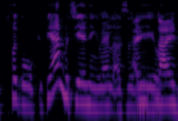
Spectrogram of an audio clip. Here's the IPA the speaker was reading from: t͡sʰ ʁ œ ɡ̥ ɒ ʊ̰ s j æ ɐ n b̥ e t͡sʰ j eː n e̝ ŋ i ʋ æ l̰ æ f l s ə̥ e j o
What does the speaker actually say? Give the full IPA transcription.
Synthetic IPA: t͡sʰ ʁ œ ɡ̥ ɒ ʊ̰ f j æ ɐ n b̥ e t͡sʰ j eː n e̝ ŋ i ʋ æ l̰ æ l s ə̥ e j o

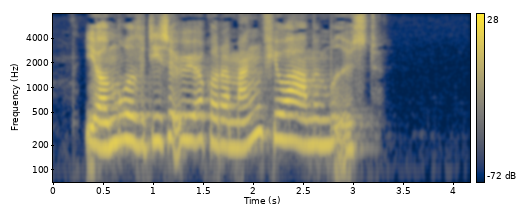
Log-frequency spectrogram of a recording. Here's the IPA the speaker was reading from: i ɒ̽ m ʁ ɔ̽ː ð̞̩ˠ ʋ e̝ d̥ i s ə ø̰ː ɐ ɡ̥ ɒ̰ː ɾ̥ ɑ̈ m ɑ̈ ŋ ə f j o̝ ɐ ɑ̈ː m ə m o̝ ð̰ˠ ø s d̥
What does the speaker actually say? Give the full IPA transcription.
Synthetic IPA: i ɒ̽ m ʁ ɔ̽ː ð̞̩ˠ ʋ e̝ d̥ i s ə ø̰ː ɐ ɡ̥ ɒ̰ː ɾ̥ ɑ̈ m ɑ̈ ŋ ə f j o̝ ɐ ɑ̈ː m ə m o̝ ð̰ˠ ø s d̥

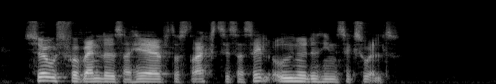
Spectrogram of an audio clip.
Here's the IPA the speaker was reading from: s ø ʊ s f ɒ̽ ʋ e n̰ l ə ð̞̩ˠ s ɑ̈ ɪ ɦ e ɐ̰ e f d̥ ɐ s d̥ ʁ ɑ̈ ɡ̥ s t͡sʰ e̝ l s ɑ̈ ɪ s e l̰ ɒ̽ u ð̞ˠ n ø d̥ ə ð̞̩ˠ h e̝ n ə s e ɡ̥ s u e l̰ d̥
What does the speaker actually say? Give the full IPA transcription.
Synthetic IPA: s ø ʊ s f ɒ̽ ʋ æ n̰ l ə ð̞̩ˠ s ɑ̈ ɪ ɦ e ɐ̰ e f d̥ ɐ s d̥ ʁ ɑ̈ ɡ̥ s t͡sʰ e̝ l s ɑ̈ ɪ s e l̰ ɒ̽ u ð̞ˠ n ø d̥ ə ð̞̩ˠ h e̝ n ə s e ɡ̥ s u e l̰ d̥

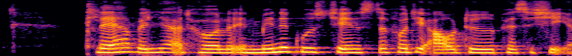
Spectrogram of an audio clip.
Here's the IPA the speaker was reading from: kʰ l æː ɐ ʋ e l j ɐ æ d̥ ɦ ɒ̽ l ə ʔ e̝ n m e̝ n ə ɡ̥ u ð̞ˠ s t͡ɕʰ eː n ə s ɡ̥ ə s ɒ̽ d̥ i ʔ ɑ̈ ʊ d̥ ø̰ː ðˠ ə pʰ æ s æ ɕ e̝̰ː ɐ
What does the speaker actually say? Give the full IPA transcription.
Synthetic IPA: kʰ l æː ɐ ʋ e l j ɐ æ d̥ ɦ ɒ̽ l ə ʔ e̝ n m e̝ n ə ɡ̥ u ð̞ˠ s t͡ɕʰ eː n ə s d̥ ə f ɒ̽ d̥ i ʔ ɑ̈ ʊ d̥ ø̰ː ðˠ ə pʰ æ s æ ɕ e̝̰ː ɐ

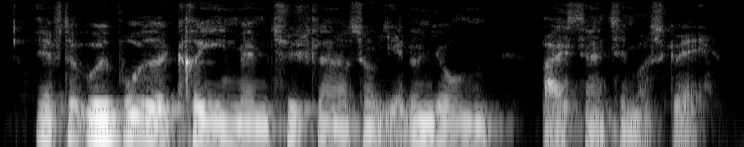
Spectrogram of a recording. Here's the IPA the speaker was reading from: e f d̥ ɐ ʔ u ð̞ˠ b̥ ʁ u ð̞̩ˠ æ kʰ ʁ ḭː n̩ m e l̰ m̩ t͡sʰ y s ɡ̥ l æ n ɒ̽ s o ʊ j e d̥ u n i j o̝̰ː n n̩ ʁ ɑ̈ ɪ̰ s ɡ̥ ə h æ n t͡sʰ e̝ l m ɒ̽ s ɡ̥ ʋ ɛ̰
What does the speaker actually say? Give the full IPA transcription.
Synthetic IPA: e f d̥ ɐ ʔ u ð̞ˠ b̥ ʁ u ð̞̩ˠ æ kʰ ʁ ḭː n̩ m e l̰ m̩ t͡sʰ y s ɡ̥ l æ n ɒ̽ s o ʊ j e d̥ u n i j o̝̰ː n n̩ ʁ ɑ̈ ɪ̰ s d̥ ə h æ n t͡sʰ e̝ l m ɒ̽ s ɡ̥ ʋ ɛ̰

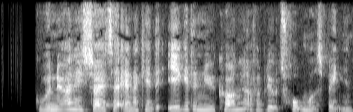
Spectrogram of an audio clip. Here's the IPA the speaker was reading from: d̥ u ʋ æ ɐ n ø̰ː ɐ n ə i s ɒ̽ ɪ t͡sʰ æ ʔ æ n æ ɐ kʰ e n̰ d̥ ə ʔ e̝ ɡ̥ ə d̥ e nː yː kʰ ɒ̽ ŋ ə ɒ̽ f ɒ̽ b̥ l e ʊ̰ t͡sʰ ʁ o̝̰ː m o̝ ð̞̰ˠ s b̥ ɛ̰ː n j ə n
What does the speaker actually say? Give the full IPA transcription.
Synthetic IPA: ɡ̥ u ʋ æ ɐ n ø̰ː ɐ n ə i s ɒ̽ ɪ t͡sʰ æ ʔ æ n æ ɐ kʰ e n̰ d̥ ə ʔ e̝ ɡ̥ ə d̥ e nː yː kʰ ɒ̽ ŋ ə ɒ̽ f ɒ̽ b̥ l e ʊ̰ t͡sʰ ʁ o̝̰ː m o̝ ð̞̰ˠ s b̥ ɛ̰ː n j ə n

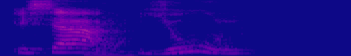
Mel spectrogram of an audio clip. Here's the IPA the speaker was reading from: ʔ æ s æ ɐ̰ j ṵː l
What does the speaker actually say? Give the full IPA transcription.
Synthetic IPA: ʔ i s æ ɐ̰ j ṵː l

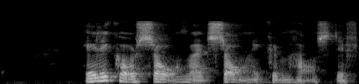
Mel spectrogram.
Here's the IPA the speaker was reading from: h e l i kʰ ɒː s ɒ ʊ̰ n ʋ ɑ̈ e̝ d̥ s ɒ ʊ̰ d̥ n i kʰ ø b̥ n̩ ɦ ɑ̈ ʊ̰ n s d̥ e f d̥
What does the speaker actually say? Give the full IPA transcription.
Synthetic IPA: h e l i kʰ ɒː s ɒ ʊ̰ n ʋ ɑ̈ e̝ d̥ s ɒ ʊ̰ n i kʰ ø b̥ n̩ ɦ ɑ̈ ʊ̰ n s d̥ e f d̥

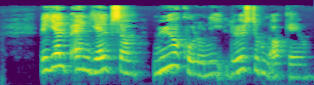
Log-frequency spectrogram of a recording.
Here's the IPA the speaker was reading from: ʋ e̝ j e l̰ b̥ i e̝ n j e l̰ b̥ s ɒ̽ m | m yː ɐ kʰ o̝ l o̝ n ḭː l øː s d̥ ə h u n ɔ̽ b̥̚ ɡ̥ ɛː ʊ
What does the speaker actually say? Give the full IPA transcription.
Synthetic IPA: ʋ e̝ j e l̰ b̥ æ e̝ n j e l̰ b̥ s ɒ̽ m | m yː ɐ kʰ o̝ l o̝ n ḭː l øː s d̥ ə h u n ɒ̽ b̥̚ ɡ̥ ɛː ʊ

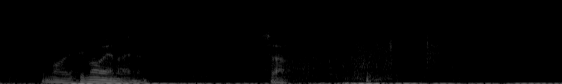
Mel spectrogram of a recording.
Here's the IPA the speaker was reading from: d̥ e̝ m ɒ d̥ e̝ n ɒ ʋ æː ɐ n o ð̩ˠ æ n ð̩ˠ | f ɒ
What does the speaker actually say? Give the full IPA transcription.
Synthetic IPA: d̥ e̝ m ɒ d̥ e̝ m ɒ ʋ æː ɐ n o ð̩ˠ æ n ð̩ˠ | s ɒ

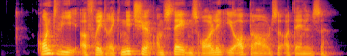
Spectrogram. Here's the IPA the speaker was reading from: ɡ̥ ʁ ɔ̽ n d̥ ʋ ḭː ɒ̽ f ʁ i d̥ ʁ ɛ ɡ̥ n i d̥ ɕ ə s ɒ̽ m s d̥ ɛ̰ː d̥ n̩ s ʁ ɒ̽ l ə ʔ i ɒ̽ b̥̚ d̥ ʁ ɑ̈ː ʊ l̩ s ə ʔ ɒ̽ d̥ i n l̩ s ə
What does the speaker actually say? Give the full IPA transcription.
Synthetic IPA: ɡ̥ ʁ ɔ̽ n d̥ ʋ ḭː ɒ̽ f ʁ i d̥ ʁ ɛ ɡ̥ n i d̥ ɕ ə ɒ̽ m s d̥ ɛ̰ː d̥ n̩ s ʁ ɒ̽ l ə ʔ i ɒ̽ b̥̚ d̥ ʁ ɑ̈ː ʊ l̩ s ə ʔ ɒ̽ d̥ æ n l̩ s ə

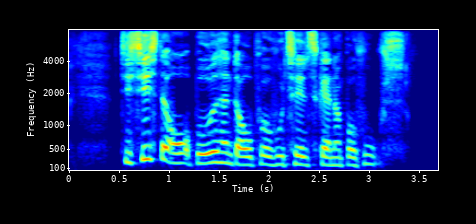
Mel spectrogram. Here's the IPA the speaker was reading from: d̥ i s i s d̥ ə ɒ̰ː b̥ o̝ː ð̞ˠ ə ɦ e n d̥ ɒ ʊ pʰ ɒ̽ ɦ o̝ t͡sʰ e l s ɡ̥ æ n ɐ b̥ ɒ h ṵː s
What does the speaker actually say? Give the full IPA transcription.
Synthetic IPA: d̥ i s i s d̥ ə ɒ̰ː b̥ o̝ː ð̞ˠ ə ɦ æ n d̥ ɒ ʊ pʰ ɒ̽ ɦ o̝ t͡sʰ e l s ɡ̥ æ n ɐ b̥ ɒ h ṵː s

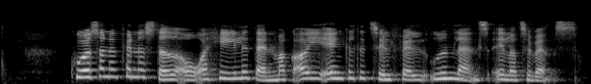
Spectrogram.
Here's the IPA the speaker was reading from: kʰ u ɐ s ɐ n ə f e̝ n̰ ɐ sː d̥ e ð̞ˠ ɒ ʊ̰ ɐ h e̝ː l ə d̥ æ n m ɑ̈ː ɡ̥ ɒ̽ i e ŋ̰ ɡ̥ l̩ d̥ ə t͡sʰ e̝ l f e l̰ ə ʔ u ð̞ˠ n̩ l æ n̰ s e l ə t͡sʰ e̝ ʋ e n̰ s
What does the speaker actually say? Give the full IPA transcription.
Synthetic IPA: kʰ u ɐ s ɐ n ə f e̝ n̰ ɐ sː d̥ e ð̞ˠ ɒ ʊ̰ ɐ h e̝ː l ə d̥ æ n m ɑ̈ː ɡ̥ ɒ̽ i e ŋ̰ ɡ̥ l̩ d̥ ə t͡sʰ e̝ l f e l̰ ə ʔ u ð̞ˠ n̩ l æ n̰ s e l ɐ t͡sʰ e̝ ʋ æ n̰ s

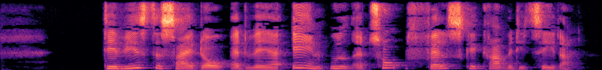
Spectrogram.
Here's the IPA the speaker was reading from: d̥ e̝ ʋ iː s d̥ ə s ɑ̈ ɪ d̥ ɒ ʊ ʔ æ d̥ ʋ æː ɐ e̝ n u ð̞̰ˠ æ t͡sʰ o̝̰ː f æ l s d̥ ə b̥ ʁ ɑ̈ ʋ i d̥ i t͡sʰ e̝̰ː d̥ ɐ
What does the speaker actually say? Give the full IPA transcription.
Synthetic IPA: d̥ e̝ ʋ iː s d̥ ə s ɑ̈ ɪ d̥ ɒ ʊ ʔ æ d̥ ʋ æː ɐ e̝ n u ð̞̰ˠ æ t͡sʰ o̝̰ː f æ l s ɡ̥ ə ɡ̥ ʁ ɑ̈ ʋ i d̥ i t͡sʰ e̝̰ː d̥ ɐ

